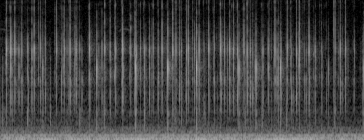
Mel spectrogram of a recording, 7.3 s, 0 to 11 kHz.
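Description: Fingertips of both hands type rapidly on a compact 60% mechanical keyboard with Banana Splits switches, pastel plastic keycaps and a lavender case. A dense, steady stream of short, dry plastic clacks is heard, each bright and centered near 2 kHz with almost no ring. A constant low hum sits underneath.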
